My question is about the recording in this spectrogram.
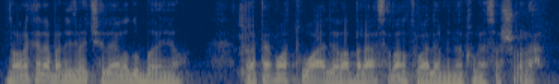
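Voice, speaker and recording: A man tells a religious story at a brisk clip, emphatic and fond of repetition. His voice sits dark and mellow, and the words keep tumbling out quickly. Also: mid-range voice, fairly even intonation. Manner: emphatic, repeats words for effect. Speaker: religious teacher.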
